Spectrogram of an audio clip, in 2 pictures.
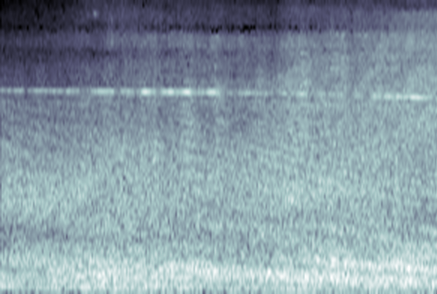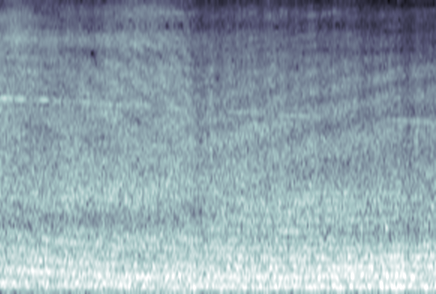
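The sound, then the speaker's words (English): A jet airplane roars steadily as it takes off from an airport runway, its broad engine rumble building and staying loud, with a faint high whine threading through the noise. “Man, the trucks always come when the planes are taking off.”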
